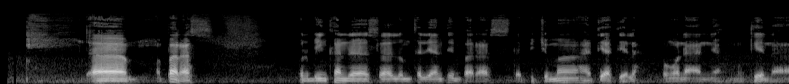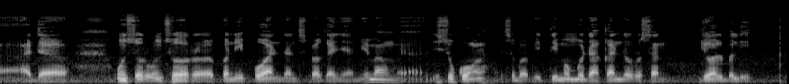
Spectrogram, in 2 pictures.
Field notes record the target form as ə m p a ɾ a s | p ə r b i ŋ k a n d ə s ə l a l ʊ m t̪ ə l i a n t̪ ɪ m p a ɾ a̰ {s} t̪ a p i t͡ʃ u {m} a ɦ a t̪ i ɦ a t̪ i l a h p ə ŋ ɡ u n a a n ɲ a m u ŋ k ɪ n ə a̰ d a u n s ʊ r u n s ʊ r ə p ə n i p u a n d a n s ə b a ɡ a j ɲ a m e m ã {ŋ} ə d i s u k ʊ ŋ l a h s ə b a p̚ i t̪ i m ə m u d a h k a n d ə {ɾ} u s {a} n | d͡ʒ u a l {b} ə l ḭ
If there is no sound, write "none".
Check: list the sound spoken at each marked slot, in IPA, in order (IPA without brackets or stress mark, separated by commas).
s, m, ŋ, ɾ, a, b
